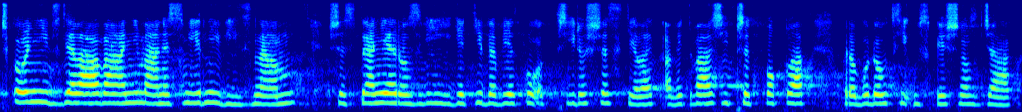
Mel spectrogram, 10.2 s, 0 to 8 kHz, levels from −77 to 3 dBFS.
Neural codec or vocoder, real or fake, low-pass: codec, 16 kHz, 4 kbps, FreqCodec, smaller model; fake; 7.2 kHz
